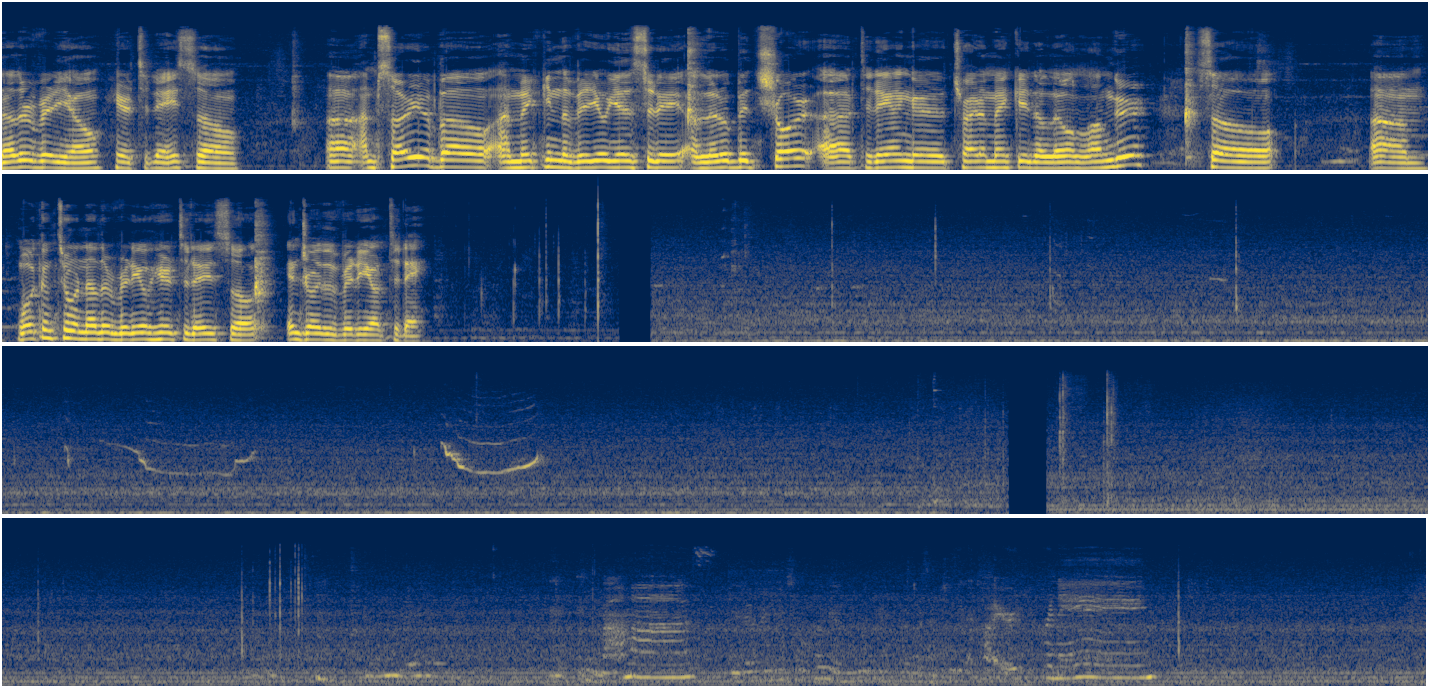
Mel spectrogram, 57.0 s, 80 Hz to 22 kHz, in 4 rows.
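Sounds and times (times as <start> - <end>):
steady low hum: 0.0 - 57.0
dog whining: 12.8 - 14.5, 24.5 - 25.5, 26.1 - 26.6, 29.0 - 31.3, 32.6 - 34.1.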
